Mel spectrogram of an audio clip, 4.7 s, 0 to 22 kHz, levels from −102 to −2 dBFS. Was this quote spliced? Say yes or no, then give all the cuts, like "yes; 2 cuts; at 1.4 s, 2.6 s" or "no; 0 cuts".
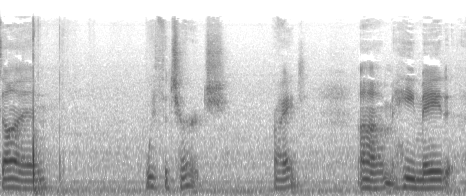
no; 0 cuts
